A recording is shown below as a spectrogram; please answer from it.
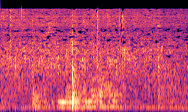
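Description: Chicken liver going into hot oil in a home kitchen, giving a soft steady sizzle and crackle with a few faint clinks. Someone talks over it.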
